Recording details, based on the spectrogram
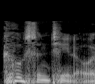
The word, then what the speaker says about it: Cosentino: But we do want to mention also, it's Cosentino. If you're from Cosenza in southern Italy, you're a Cosentino, a town called Cosenza.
